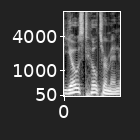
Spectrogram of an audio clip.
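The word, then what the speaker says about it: Joost Hiltermann: interviewed the guy - it's Yost he'll Terman it spelled like juiced with two O's Yost he'll terman wrote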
